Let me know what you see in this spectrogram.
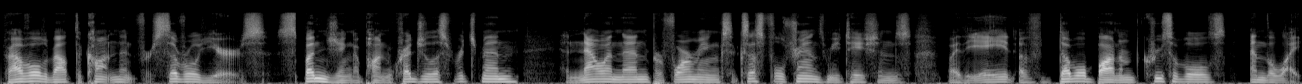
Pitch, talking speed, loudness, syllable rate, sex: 110 Hz, 140 wpm, -21 LUFS, 4.5 syllables/s, male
